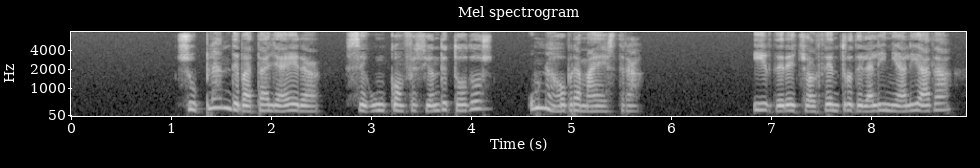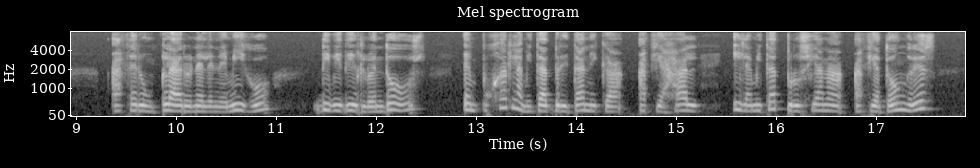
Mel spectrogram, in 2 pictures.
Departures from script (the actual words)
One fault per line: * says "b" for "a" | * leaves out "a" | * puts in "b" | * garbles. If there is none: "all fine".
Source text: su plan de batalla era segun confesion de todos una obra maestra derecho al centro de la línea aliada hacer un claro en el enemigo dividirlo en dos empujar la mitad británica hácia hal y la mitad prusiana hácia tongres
* puts in "ir"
